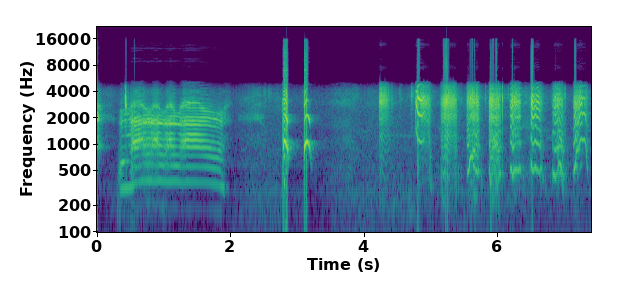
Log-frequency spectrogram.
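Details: Blue and white female whippet puppy, eight weeks old, gives a drawn-out wavering whine-howl of about one and a half seconds, falls quiet briefly amid two sharp clicks, then lets out a run of about eight quick, high yaps.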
